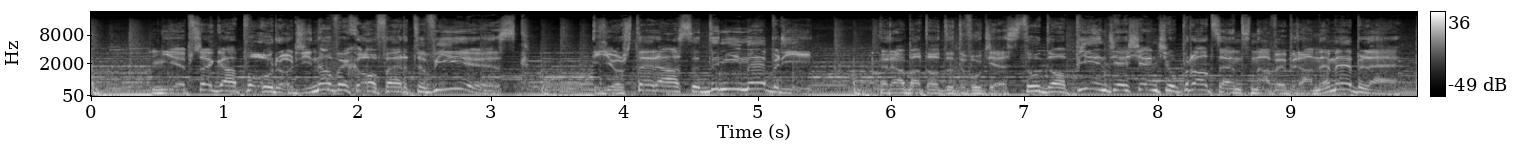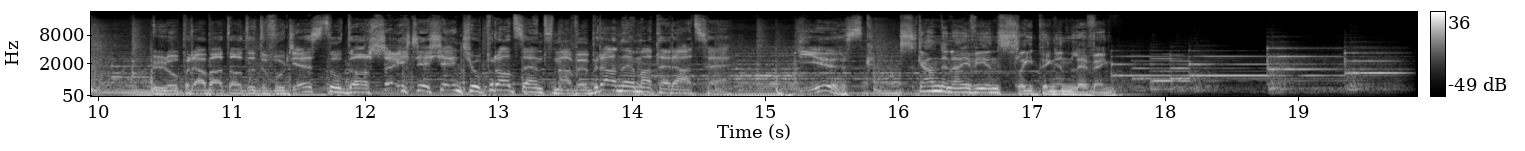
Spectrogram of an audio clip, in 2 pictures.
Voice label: polish promos; Talento de locução polonês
